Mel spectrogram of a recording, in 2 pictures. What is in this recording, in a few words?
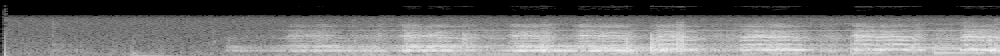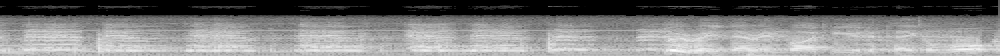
Radio 219 recording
